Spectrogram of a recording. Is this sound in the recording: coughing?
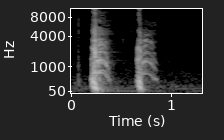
yes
